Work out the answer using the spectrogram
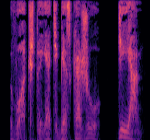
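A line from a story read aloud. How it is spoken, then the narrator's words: Barely audible whisper. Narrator (Russian): зашептал он, настолько тихо, что я едва разбирал его слова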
